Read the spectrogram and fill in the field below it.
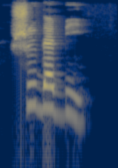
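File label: "шы да би", Komi, female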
